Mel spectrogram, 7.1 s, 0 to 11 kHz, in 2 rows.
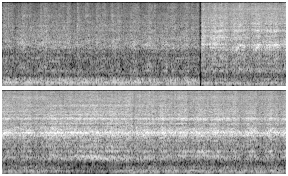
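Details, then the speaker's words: C10 truck V8 after new wiring harness, injectors and MAP sensor: idle starts fine then after a few seconds stumbles and wavers unevenly; a suspected vacuum leak causing the rough idle, O2 sensors also misreading. "So, after checking the truck out, there seemed to be some kind of vacuum leak that was making the idle act up on this truck. When you first turn it on, it started off good, but then after a few seconds, it started tripping out."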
